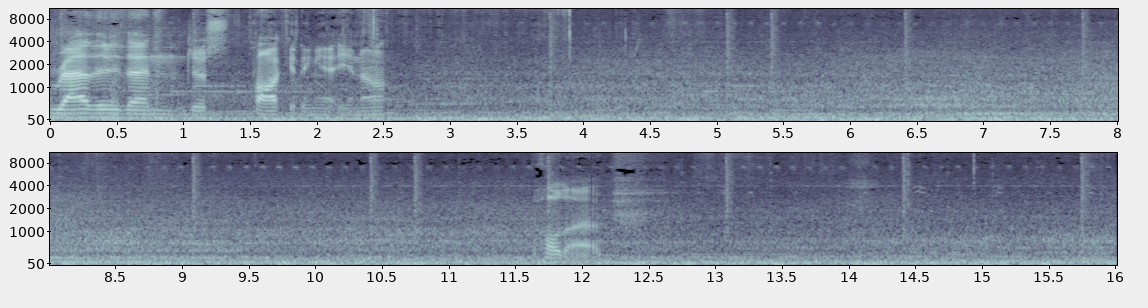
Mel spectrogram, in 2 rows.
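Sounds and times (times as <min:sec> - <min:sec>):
low outdoor rumble: 0:00.0 - 0:16.0.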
